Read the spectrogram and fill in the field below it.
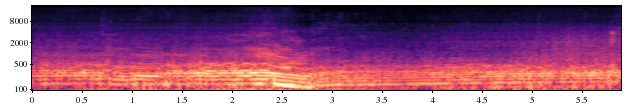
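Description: Motorcycle accelerating on a road ride from Lake Maninjau toward Padang in West Sumatra, a steady engine drone that rises in pitch as the throttle opens, then settles into a constant cruising hum, close and continuous.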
